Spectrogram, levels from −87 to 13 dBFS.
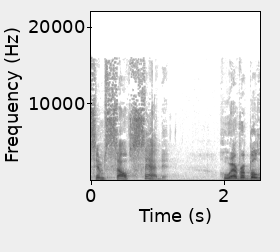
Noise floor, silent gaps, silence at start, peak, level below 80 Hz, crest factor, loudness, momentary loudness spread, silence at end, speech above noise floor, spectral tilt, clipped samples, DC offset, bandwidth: -58 dBFS; none; 0 s; -2 dBFS; -60 dBFS; 20 dB; -21 LUFS; 8 LU; 0 s; 37 dB; -3.5 dB/octave; under 0.1%; under 0.1%; 16.5 kHz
